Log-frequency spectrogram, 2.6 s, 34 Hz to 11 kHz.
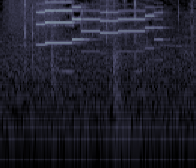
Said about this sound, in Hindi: जवाब क्यों नहीं देते? क्या बताऊं, खुदा की कसम सुबह से अब तक 10 बार फोन कर चुका है। जरूर किसी ने पैसे के लिए फोन किया है। बुरी बात है, तुम फोन का जवाब तो दो, देखो कौन है।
